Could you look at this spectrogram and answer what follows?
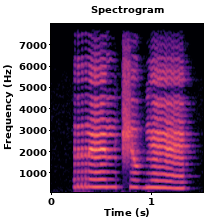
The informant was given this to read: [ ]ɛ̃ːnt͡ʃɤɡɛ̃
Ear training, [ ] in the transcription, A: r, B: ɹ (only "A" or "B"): A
